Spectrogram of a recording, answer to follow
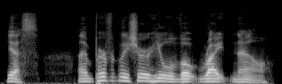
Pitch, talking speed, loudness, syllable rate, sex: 130 Hz, 210 wpm, -18 LUFS, 5.3 syllables/s, male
